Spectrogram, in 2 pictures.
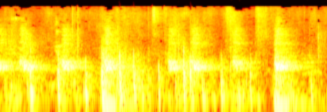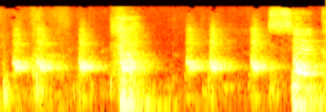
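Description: Live stage-musical number: a rhythmic vamp with short, sharply accented vocal interjections from the ensemble, coming in a steady recurring pattern.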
